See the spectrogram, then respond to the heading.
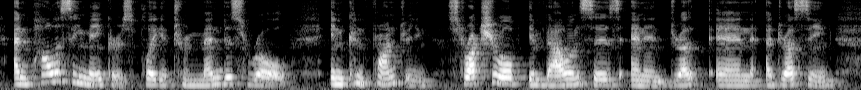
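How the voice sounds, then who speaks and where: The woman speaks at a fairly slow pace. Her pitch is medium, with ordinary variation. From moved from India to the US at age seven. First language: not English. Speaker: politician and engineer. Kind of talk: keynote speech.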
